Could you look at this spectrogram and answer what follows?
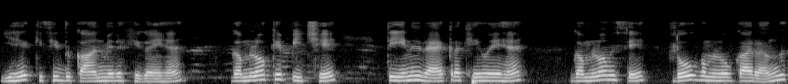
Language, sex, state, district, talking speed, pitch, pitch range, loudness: Hindi, male, Punjab, Pathankot, 160 wpm, 175 Hz, 160-200 Hz, -15 LUFS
